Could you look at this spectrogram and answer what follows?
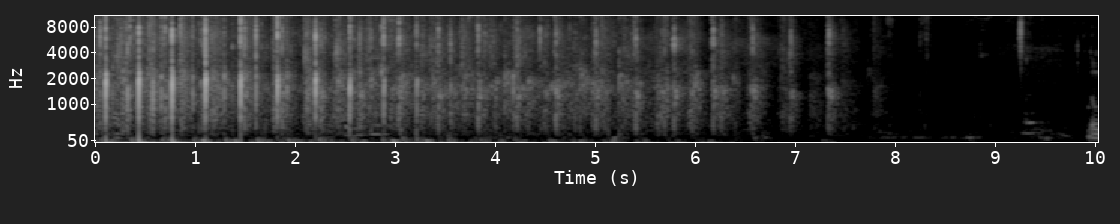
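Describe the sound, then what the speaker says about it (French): Applause at a municipal council meeting: a room of people clapping briskly with distinct individual claps, thinning out and dying away over several seconds into near silence. "On peut encore vous applaudir."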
